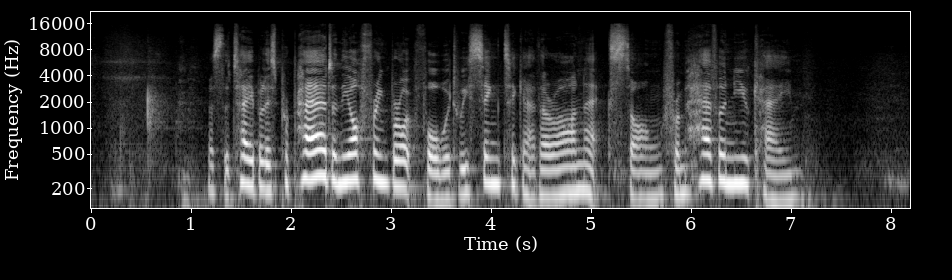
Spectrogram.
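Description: A woman speaks clearly through a microphone in a reverberant hall.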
